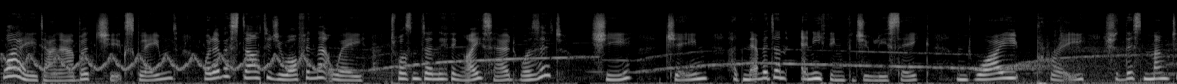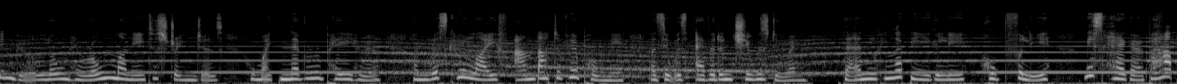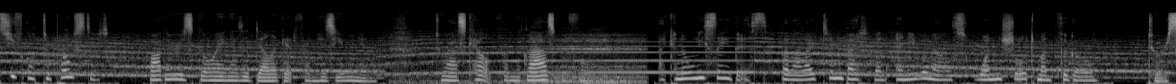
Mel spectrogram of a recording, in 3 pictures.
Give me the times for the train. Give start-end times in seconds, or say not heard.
27.4-30.1.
